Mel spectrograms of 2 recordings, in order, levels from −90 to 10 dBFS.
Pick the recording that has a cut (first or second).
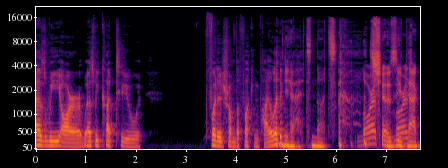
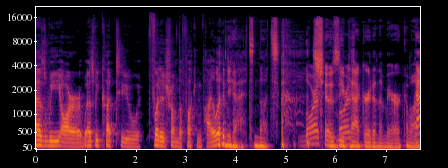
second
